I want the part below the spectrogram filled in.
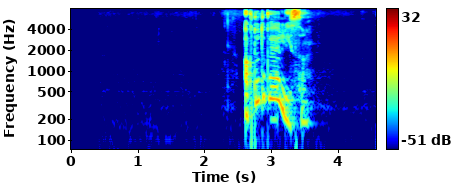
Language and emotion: Russian, neutral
